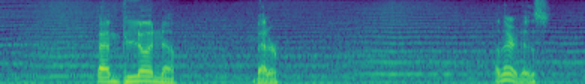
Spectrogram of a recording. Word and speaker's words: Pamplona: The question is if we can find Pamplona. I just pronounced that in the worst way, the most American way possible. Pamplona.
